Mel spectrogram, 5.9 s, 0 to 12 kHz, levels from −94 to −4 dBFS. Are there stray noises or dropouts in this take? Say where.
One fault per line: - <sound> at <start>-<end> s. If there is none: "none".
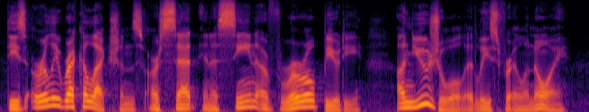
none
